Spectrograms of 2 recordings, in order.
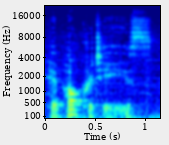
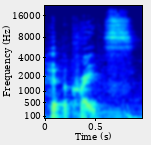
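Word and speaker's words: Hypocrates: that song track 11 is hippocrates or hypocrites as it is spelled a song about well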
